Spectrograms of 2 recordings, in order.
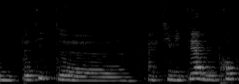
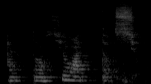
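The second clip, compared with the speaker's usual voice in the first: hushed warning; 3 semitones lower, 10 dB quieter than usual. Acted. Magician hushing before the trick.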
